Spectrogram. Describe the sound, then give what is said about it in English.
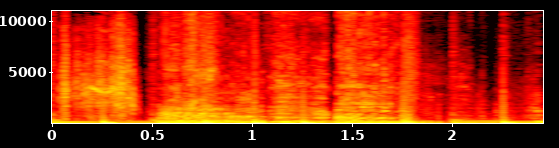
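A person imitates a tiger's roar: a loud, gravelly growl sustained for a couple of seconds with rough pulsing bursts, and no talking. “Now you're a tiger. Show me. You're a tiger clawing the camera. Show it to me. Roar.”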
